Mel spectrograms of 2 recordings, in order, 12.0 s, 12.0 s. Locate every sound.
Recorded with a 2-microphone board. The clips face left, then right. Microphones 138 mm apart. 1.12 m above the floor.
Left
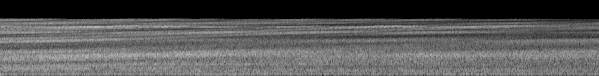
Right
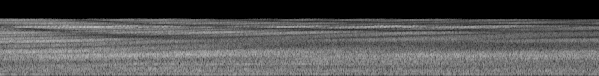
0.0 s a drone: 35° left (ahead or behind); by 12.0 s 20° right (ahead or behind)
